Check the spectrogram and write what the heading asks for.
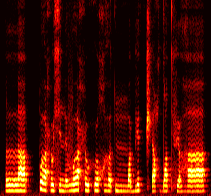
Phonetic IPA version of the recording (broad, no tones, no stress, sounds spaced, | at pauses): lː a pː ɤ ħ u sʲ œ n ɘ v ɤ ħ u h u χ ɦ ɤ t mː ɒ bʲ ɘ t t͡ʃʼ ɛ χ dˤ a t fʲ ɒ ɦ a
